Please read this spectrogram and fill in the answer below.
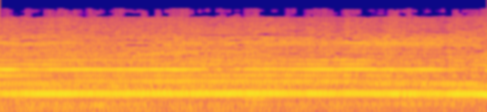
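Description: A man's long, drawn-out shout held on one steady high pitch: the stretched-out end of an emcee's introduction of a speaker's name.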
